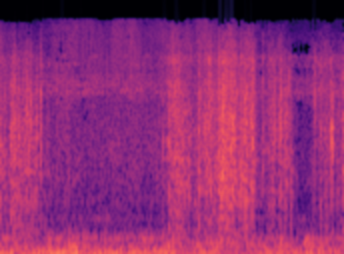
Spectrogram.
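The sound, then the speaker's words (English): A large square of white paper crinkles and rustles continuously for a few seconds, fairly loud, with bursts of brighter crackling in the middle and near the end. “He reached back into his impossible satchel and produced a large square of gleaming white paper.”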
